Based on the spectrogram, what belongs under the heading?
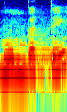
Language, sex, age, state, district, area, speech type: Malayalam, female, 18-30, Kerala, Kannur, rural, read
